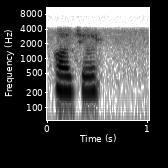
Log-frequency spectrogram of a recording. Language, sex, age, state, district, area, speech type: Nepali, female, 18-30, West Bengal, Darjeeling, rural, conversation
